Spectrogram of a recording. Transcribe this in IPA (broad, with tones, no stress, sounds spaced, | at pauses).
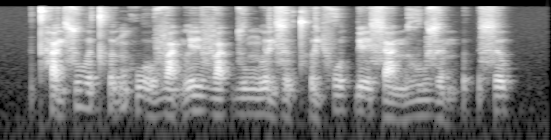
t̪ʰ a̰˧˨ j s u˧ ə̯ t̪ʰ ə̰ː˧˥ ŋ h w o˧˩ v a̰˧˨ ŋ l e˧ v a˨˩ k̚ z u˨˩ ŋ l ə̰˧˨ j z ə̰˧˨ w t̪ʰ ə̰˧˨ j f o˦˥ t̚ ɗ e˧ s a˧˩ n ɣ u˨˦ z ə̰˧˨ n ʔ | s ə˦˥ p̚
